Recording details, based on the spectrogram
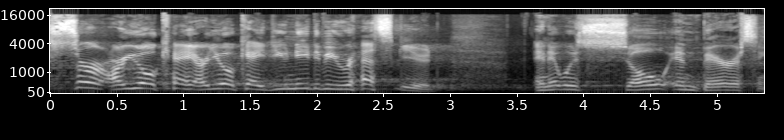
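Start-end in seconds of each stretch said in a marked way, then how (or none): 0.0-2.9 scream called out high and light. Recounting an open-water swim, retelling a woman on a jet ski screaming. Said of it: "a woman on a jet ski was on top of me screaming like".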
